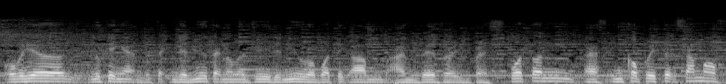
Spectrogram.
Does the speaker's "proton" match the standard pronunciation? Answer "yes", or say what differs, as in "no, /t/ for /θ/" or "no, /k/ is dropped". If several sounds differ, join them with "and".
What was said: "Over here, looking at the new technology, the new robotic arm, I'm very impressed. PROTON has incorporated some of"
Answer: no, /ɹ/ is dropped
